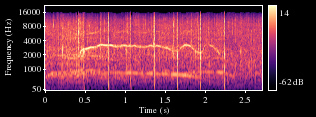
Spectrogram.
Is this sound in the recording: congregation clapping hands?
yes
